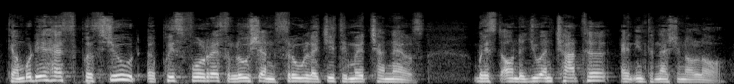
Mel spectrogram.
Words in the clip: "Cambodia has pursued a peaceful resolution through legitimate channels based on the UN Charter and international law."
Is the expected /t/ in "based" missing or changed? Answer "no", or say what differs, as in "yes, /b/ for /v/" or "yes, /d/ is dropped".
no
